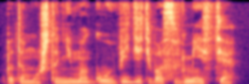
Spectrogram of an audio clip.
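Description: A woman's voice: little pitch movement, moderate pace, warm tone, lightly acted. A woman voicing a curt, brooding young man who growls his words in an audiobook. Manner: terse, low growled delivery.

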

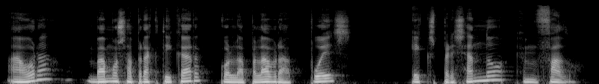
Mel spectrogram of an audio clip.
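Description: A man teaches a scripted language lesson, talking slowly and carefully. His voice is mellow and relaxed. He sets out each example so that learners can copy his intonation. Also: medium pitch. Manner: slow, careful, modelling intonation for repetition. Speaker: Spanish teacher.

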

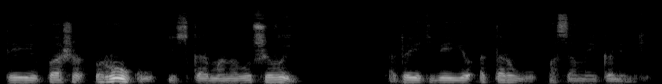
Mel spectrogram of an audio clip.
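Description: A man voicing a calm, confident detective who speaks with dry irony. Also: fairly low pitch, normal speed, vocal fry, pitched below the performer's own voice. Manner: calm, dryly ironic.

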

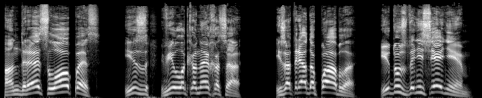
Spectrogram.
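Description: A man voicing a desperate young male partisan messenger who shouts and pleads to be let through. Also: fairly high pitch, sing-song, measured pace, few pauses, no echo, studio quality, voice pushed up, heavily acted. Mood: desperate shouting.

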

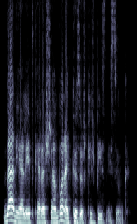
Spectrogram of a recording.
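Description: A man's voice: on the high side, natural voice. A reader voicing a hesitant male friend. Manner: hesitant, evasive.

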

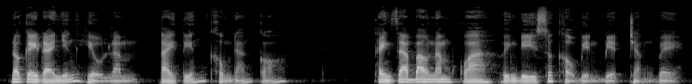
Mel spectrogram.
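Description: A man reads a scripted ghost story in a slow, somber delivery. His voice sits low and heavy.

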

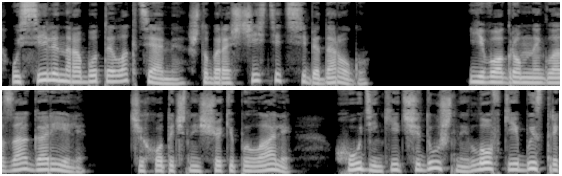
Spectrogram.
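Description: A woman reading a story aloud in a lively, expressive narration. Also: deep voice, no echo, studio quality. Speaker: audiobook narrator. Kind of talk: scripted narration.

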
